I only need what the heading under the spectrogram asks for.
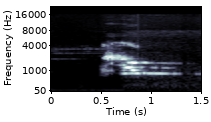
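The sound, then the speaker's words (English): A house cat gives a single clear meow, a mid-pitched, slightly nasal call lasting under a second that sags a little in pitch as it fades, with no talk over it. “Oh, that's a kitty cat.”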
